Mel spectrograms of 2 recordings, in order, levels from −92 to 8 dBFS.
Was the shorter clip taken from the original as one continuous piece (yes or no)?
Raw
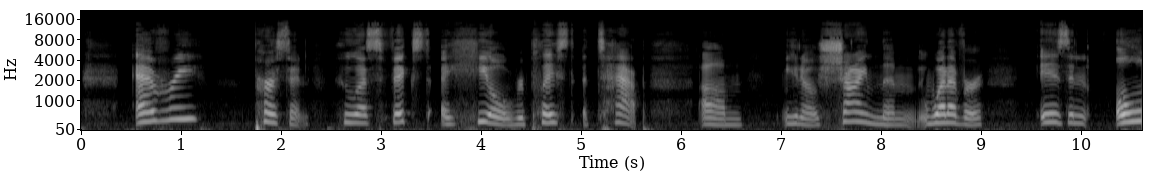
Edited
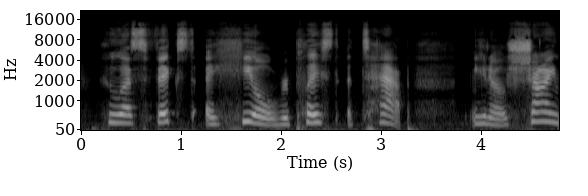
no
